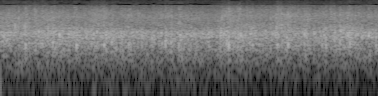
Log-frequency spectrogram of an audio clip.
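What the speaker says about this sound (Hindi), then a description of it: "जोरदार ताली से स्वागत करल जाओ" Loud applause from a studio audience at a Bhojpuri singing show, a dense steady wash of clapping that stays constant throughout without voices.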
